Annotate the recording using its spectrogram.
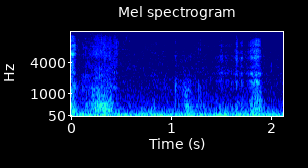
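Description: Thread pulls through leather with a soft rustle.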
